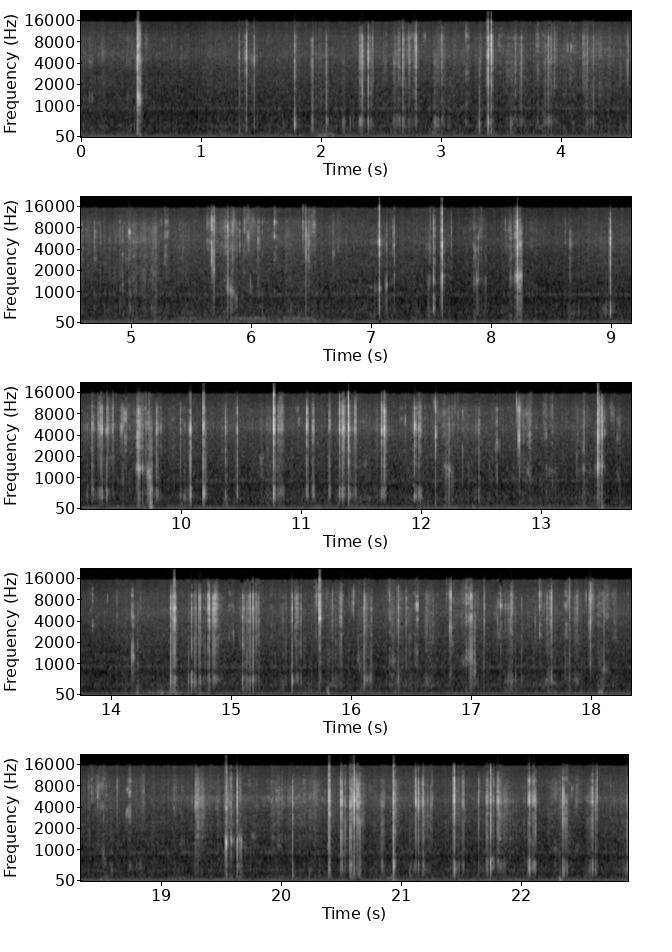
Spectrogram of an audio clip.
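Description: A hard chalky clay piece, such as a slate pencil or multani mitti cube, bitten and chewed right at a clip-on microphone: a close, dense run of sharp crunches and crackles.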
